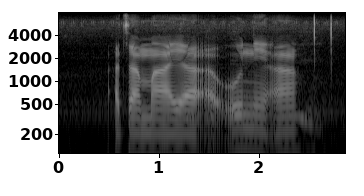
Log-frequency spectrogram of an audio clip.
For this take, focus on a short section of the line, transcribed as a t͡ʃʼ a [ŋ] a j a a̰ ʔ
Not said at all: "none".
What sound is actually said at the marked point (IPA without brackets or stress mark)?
m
